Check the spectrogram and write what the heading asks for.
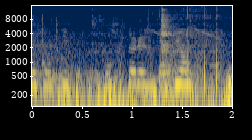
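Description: Speech: voices talking, with a few short sharp clicks.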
